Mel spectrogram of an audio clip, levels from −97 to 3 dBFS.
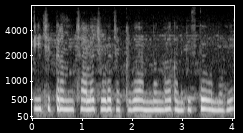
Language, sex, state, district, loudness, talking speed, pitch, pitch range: Telugu, female, Andhra Pradesh, Sri Satya Sai, -16 LUFS, 120 wpm, 240 Hz, 230-245 Hz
